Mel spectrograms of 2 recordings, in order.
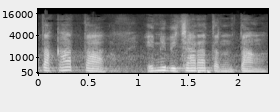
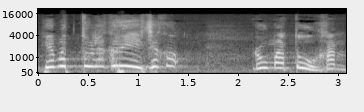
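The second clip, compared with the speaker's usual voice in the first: very high, insistent voice; mock emphatic reply; 12 semitones higher than usual. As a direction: exaggerate the self-evident answer. Jawaban dibesarkan dalam cerita. (menegaskan dengan suara sangat tinggi)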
